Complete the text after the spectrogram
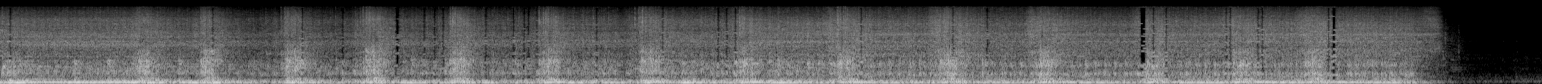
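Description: An engine runs loudly with a rough, pulsing rumble, then cuts off.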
